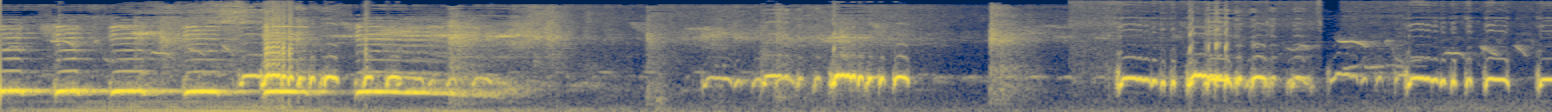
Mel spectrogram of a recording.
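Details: Zebra dove song: after a steady tonal sound with harmonics, bursts of rapid, stuttering coo notes roll out in repeated phrases with short gaps, plus a few sharp clicks.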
